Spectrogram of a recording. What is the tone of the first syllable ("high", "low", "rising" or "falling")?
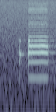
high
